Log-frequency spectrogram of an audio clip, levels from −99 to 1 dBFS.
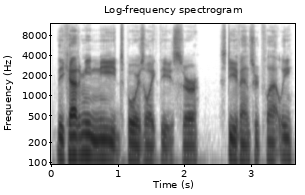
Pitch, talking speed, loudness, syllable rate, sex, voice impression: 95 Hz, 165 wpm, -20 LUFS, 5.2 syllables/s, male, masculine, adult-like, thick, tensed, slightly powerful, clear, intellectual, calm, friendly, wild, lively, kind, slightly modest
